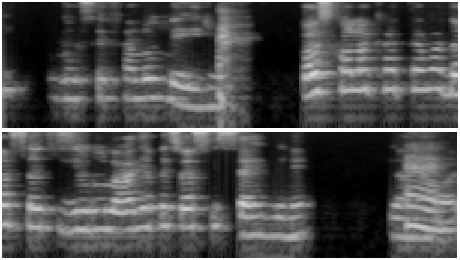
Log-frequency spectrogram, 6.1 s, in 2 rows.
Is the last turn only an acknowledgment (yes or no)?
no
